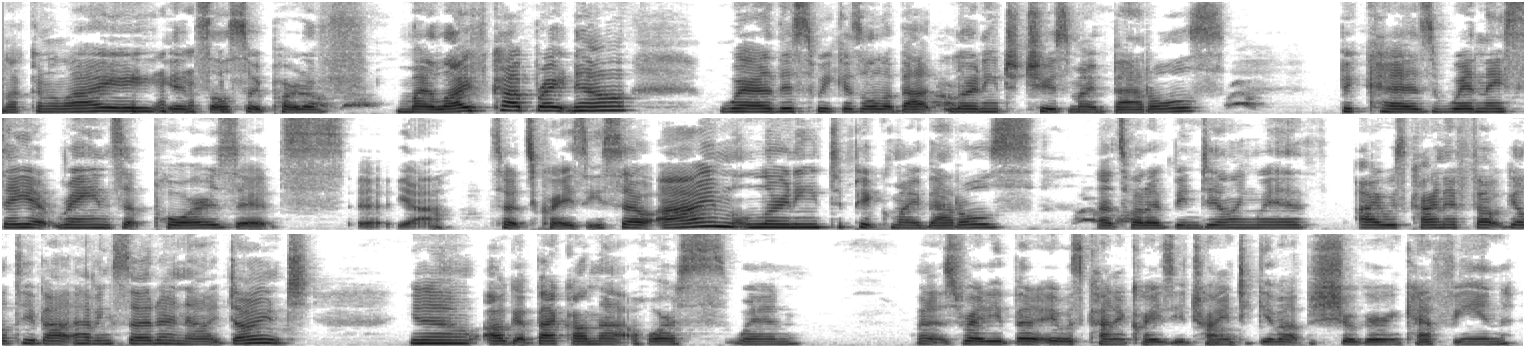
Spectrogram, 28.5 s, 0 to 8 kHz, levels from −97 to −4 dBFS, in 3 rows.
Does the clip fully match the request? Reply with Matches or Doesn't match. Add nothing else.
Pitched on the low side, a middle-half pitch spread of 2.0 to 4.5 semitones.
Doesn't match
